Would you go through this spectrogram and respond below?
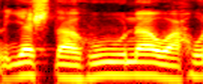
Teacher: Nah, kalau misalkan kita teruskan yashtahuna wahu, langsung kan yashtahuna wahu, langsung tidak berhenti di huruf nun, maka hu ini tetap menjadi mad tabi'i, panjangnya 2 harokat.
